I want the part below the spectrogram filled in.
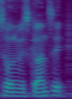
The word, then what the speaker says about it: Tony Visconti: T- Tony Visconti.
